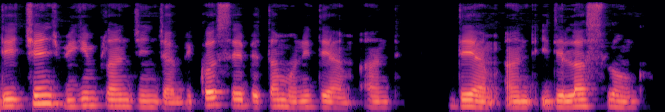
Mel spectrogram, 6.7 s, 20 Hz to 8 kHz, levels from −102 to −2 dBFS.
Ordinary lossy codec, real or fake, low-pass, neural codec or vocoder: none; real; 7.2 kHz; none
